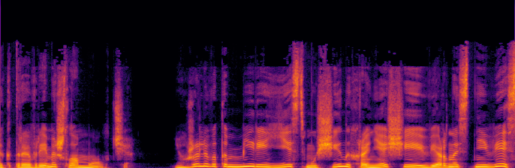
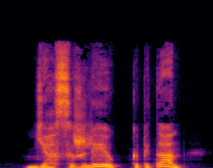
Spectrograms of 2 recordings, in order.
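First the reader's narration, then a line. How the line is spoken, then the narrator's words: Quiet. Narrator (Russian): тихо ответила я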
